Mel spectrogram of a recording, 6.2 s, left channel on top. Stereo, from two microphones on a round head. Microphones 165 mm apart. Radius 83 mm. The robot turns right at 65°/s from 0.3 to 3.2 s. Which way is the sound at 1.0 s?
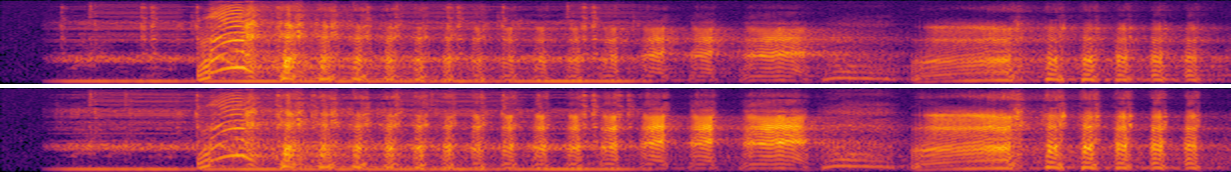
140° left.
